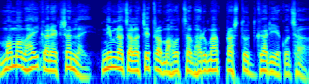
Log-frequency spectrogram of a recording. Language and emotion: Nepali, neutral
